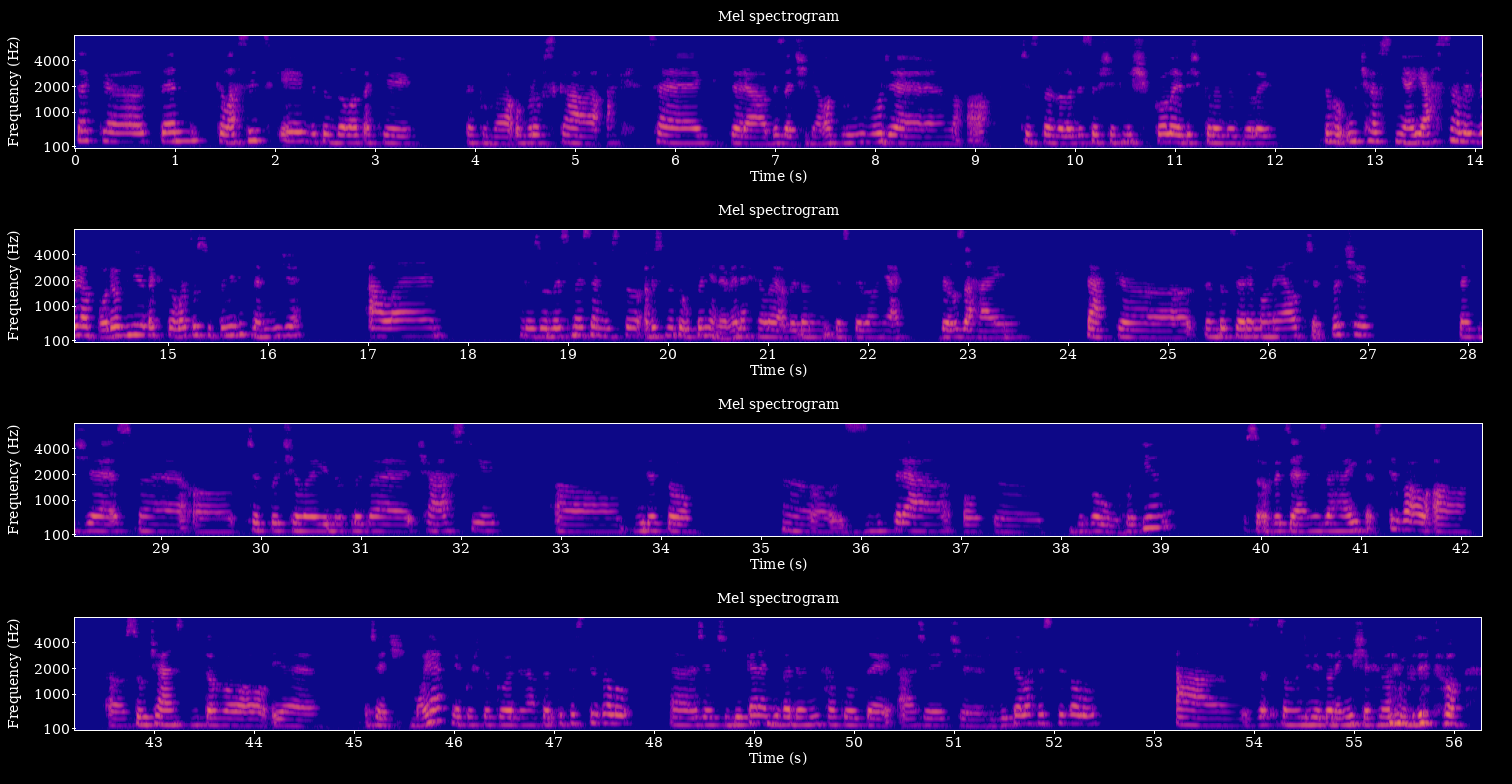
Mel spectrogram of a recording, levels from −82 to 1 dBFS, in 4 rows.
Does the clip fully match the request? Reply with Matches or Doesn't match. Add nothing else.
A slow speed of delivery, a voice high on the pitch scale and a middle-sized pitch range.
Matches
